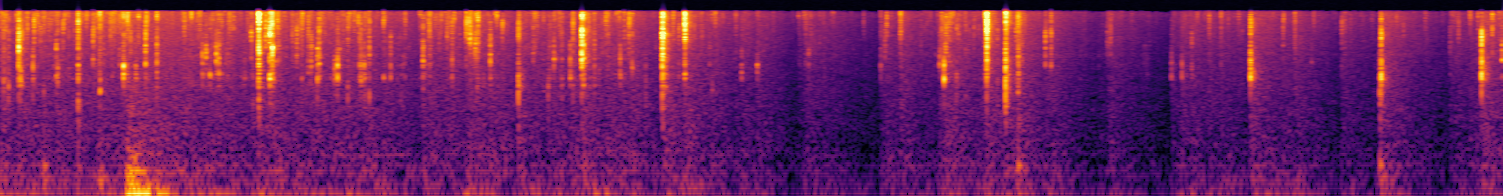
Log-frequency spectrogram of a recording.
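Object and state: Soaked bar soap, soft and mushy.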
